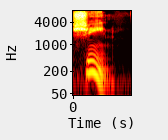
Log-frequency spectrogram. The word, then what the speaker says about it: shin: on the right and Shane is pronounced like the SH sound like in Shin so seen in sin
